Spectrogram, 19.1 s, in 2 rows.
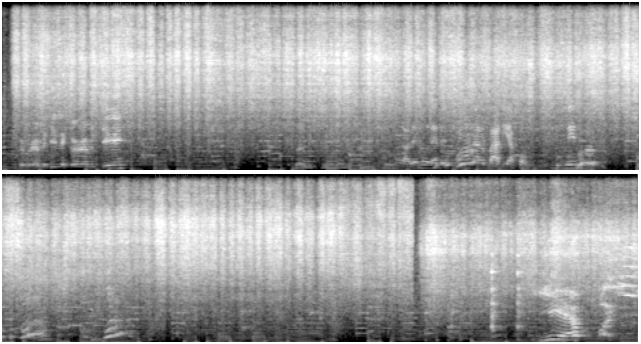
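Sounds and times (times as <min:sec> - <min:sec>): lobster frying in butter: 0:00.0 - 0:19.0.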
